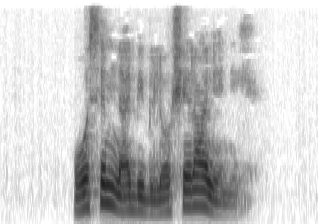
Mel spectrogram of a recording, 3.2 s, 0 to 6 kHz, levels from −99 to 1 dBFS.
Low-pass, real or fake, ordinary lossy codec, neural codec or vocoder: 5.4 kHz; real; MP3, 32 kbps; none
